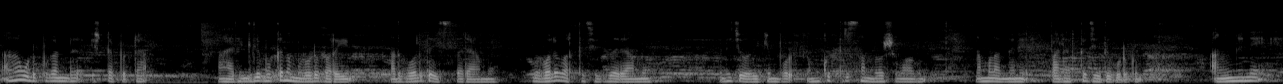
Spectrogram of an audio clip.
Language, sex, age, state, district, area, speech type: Malayalam, female, 45-60, Kerala, Idukki, rural, spontaneous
